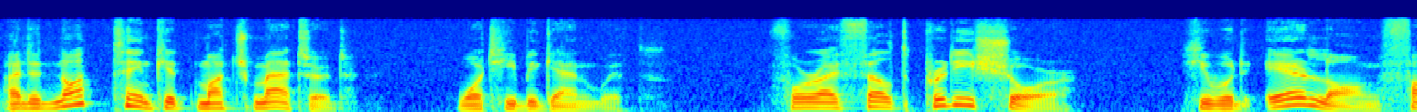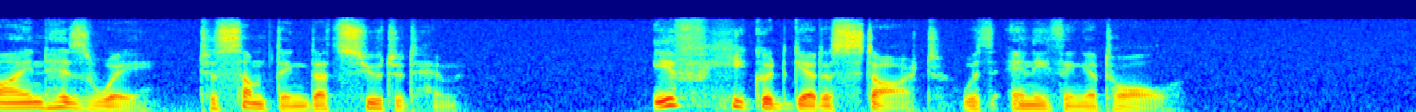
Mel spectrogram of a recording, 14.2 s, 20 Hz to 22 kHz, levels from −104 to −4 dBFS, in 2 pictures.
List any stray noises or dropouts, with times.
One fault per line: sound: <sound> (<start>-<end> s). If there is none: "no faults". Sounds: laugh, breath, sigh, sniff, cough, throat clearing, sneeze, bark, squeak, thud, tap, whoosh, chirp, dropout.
no faults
